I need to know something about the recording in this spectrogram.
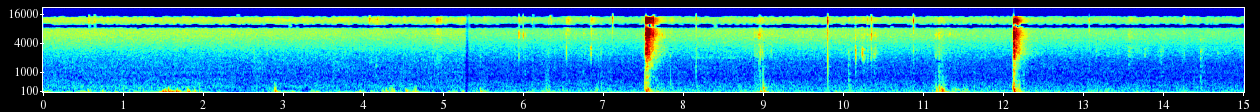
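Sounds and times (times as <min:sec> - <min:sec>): campfire crackling: 0:00.0 - 0:15.0
loud wood cracks: 0:06.4 - 0:07.9, 0:12.1 - 0:12.5.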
